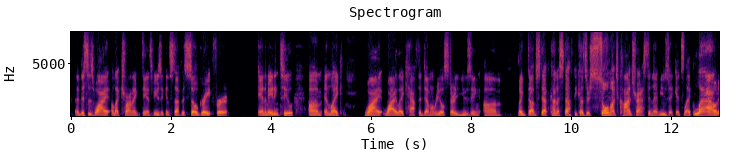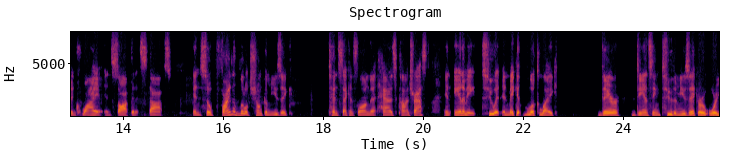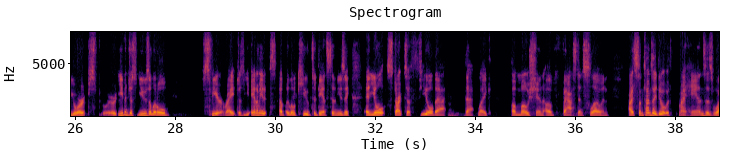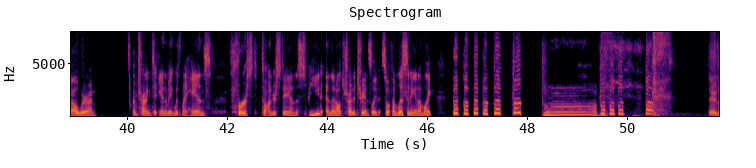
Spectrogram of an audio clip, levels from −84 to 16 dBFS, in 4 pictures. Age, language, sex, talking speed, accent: 30-49, English, male, 175 wpm, American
